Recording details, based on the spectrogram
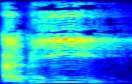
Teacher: یا مدہ ہے، اسے 1 الف کی مقدار کھینچنا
